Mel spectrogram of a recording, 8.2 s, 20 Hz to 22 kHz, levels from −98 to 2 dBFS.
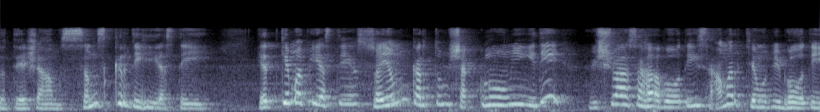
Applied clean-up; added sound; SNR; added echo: none; none; none; none.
